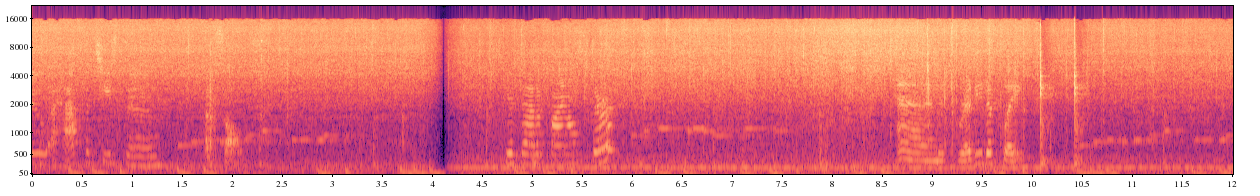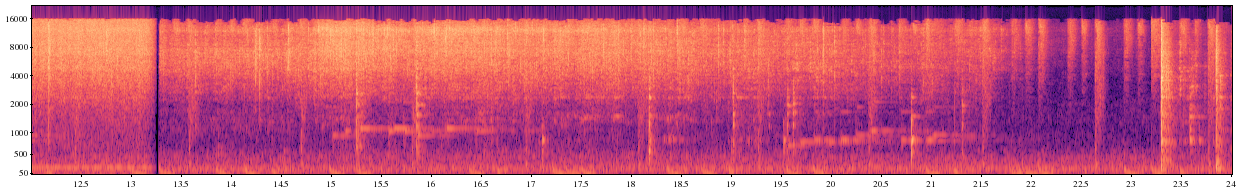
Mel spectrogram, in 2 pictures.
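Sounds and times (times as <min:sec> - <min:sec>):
food sizzling in a skillet: 0:00.0 - 0:21.8
wooden spoon scraping and tapping: 0:17.0 - 0:19.8.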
